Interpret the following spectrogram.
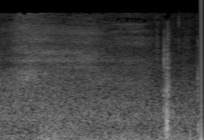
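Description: Loud steady rushing of wind on the microphone, with one sharp click near the end.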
